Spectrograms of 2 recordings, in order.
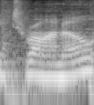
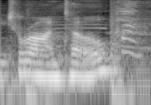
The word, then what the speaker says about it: Toronto: Except if you're Canadian, you say Toronto, and if you're not, you say Toronto. And you always know the difference if they pronounce that second T.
